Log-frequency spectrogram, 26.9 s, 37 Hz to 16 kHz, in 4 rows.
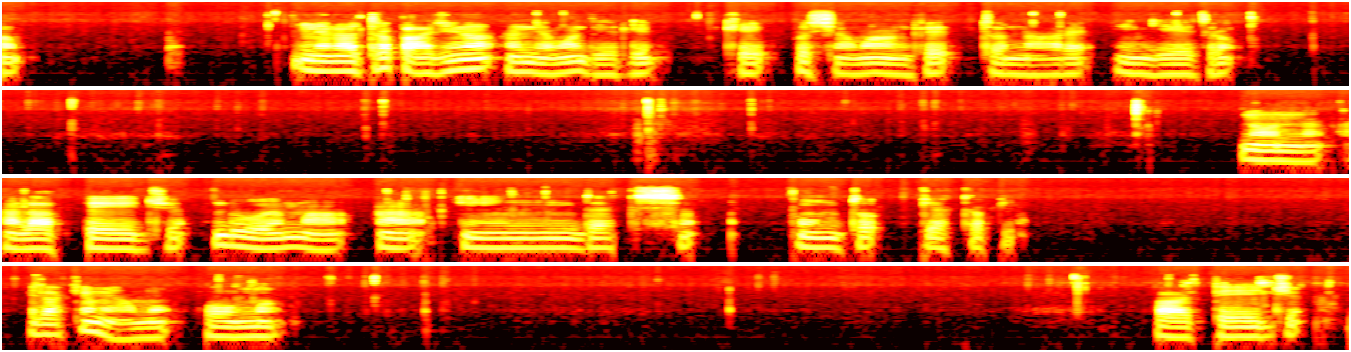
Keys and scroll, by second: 1.6 ctrl+c, 3.3 ctrl+v, 6.4-7.8 typing, 8.4 Return, 8.6 Tab, 9.2 Down, 9.8 Return, 9.9 Return, 10.3-11.0 typing, 11.6 ctrl+s, 15.6-18.4 typing, 21.6-22.6 typing, 23.4 ctrl+s, 26.8 Right.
